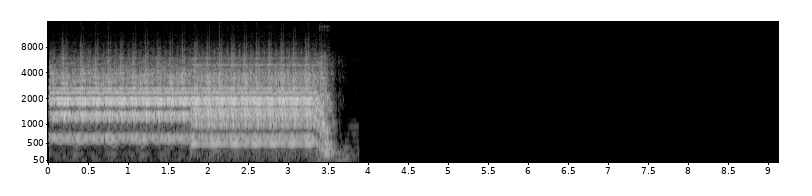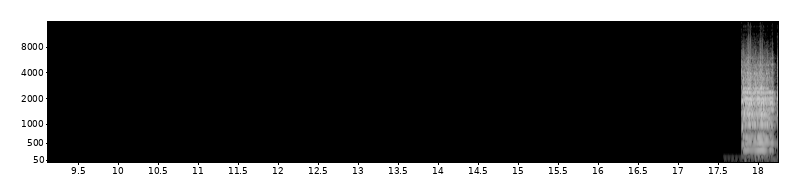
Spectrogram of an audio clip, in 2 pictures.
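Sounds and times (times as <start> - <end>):
organ playing through an equalizer: 0.0 - 3.8, 17.8 - 18.2.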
